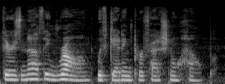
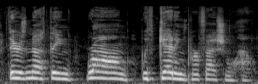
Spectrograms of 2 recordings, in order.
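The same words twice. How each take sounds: First: Softer, quicker mumbled repeat; tossed off under the breath, fast; quiet fast aside. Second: Said in the usual way. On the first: Shown as a demonstration. To the viewers, a softer quick repeat of the advice. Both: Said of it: "repeated softer".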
